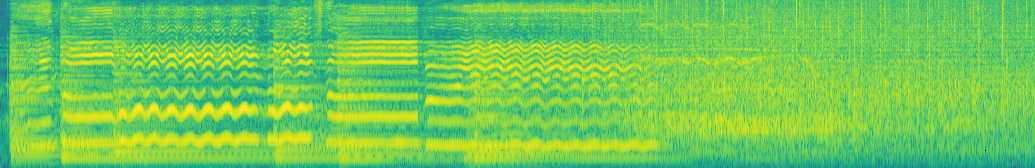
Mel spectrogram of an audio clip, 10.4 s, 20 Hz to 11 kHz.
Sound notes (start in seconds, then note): 6.0 audience applauding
